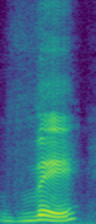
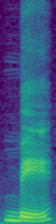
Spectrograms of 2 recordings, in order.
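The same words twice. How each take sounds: First: The letter name has a clear v sound. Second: The letter name sounds like b. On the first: Listeners hear it as the letter V. The speaker calls it right. "debemos hacer la pronuncia perfecta de la V" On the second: Listeners hear it as the letter B. The speaker calls it wrong. "cuando dices V, eh, entienden que es la V de burro"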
